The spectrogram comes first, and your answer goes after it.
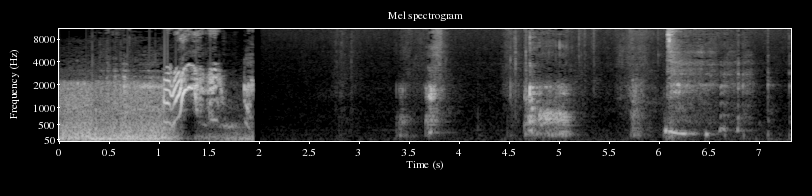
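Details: French Bulldog puppies: a burst of broad noise gives way to a short high whine, then a few brief, scattered yips and barks separated by silences.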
